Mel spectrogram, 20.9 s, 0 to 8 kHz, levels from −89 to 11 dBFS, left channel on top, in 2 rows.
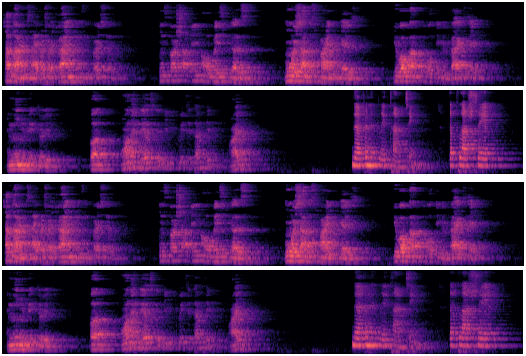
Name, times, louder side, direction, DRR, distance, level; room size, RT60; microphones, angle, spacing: voice 1, 0.0-2.2 3.1-4.9 5.6-7.1 7.8-9.4 10.5-11.4 12.2-12.4 12.8-14.6 15.0-15.2, left 1 dB, 35° right, -5 dB, 1.3 m, -31 dB
voice 2, 17.4-18.8 19.4-20.1, left 3 dB, 50° left, 2 dB, 0.4 m, -30 dB
5.7 x 3.3 x 2.4 m, 1.1 s
head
